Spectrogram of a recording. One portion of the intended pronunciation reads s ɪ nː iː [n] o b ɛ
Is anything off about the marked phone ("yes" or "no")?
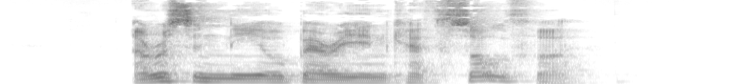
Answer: yes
